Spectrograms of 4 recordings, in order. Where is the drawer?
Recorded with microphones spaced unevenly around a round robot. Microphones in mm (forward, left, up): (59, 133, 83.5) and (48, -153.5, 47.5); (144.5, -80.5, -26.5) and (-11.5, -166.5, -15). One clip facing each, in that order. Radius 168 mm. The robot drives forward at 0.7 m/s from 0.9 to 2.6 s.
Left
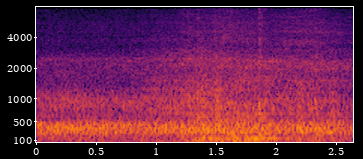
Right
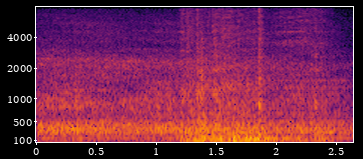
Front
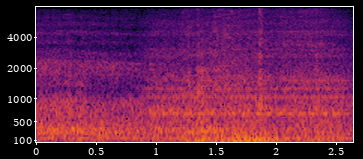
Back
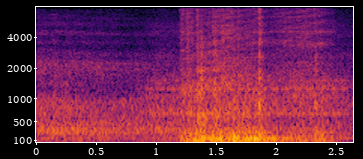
150° right, 0.5 m; by 2.5 s 170° right, 1.4 m.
